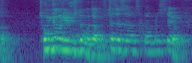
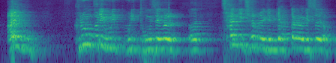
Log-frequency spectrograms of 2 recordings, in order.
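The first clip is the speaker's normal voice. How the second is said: higher-pitched mock protest; indignant self-justification; 6 semitones higher, 3 dB louder than usual. Brothers answering Jacob's scolding about their sister, indignant retold protest. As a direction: retort as if fully in the right. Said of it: "자기들이 막 정당하게 했다는 듯이".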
